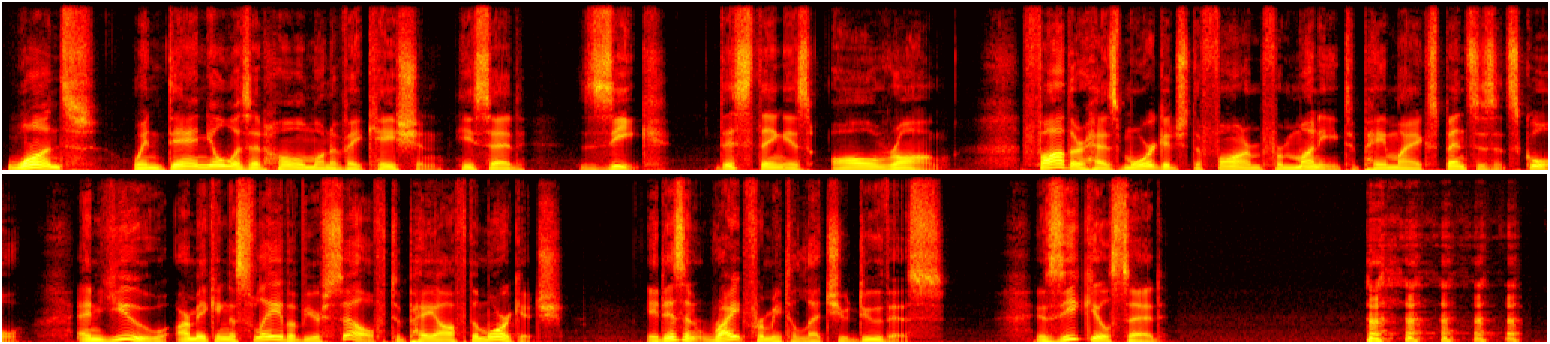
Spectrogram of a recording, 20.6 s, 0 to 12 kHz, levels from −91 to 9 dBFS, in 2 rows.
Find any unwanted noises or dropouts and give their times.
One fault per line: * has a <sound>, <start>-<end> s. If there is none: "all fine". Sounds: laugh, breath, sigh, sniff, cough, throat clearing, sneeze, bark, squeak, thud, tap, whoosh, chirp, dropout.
* has a laugh, 19.4-20.4 s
